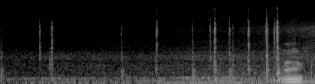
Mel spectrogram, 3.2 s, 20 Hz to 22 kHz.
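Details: 1999-2003 Chevy S10 crew cab passenger power window: faint sharp clicks and brief motor hum, no sustained run; motor has power but regulator arms jammed after the outer weather seal moved and let the glass overtravel.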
